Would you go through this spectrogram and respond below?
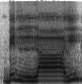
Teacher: اللہ کے لام سے پہلے زیر ہو تو اللہ کا لام بریک پڑھا جاتا ہے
